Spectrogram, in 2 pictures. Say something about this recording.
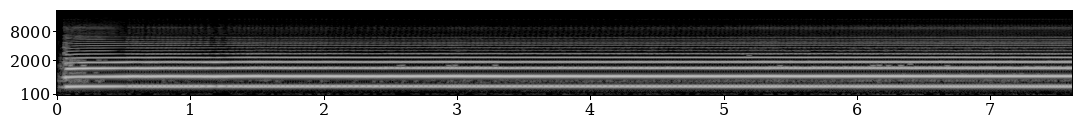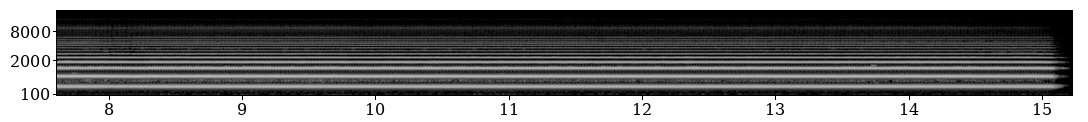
The number of file correspond to the numbering of the book:
Le sons multiples aux saxophones / Daniel Kientzy. - Paris : Editions Salabert,
[198?]. - (Salabert Enseignement : Nuovelles techniques instrumentales).
Setup:
soprano-sax, multiphonics, saxophone, sax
